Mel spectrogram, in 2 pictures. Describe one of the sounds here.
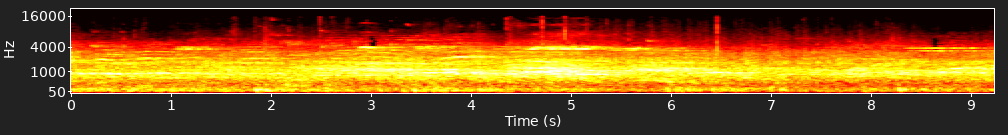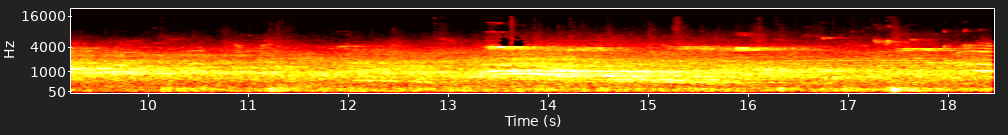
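A volleyball thumps off players' arms and hands.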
